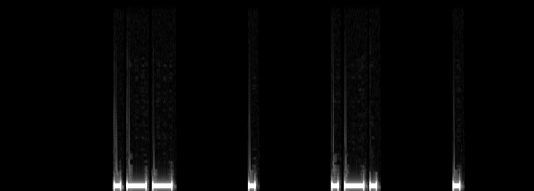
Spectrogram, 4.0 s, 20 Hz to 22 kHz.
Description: Morse code, heard as a keyed tone, about 25 wpm, spaced as for 12 wpm, 700 Hz. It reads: WERE
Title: 4x Character Spacing - Top 300 Words - 25wpm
